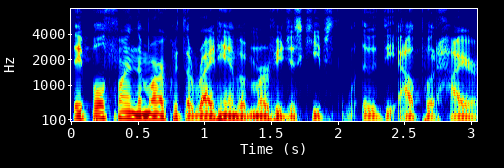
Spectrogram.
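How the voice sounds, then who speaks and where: The recording is very clean with a silent background. The sound is dry and close, with no echo. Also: man. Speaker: MMA podcast host. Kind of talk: fight breakdown commentary. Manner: fast; halting, many fillers.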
